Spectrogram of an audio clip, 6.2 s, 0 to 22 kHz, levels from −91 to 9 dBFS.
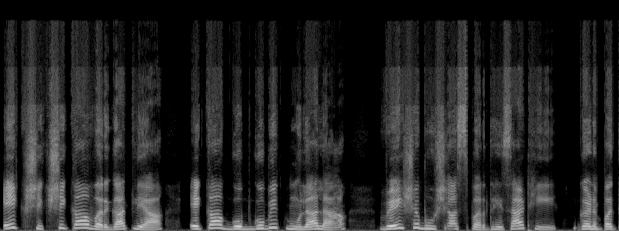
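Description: At 3.30 s a sound is briefly held for 20 ms with a faint buzz or dip, a short stall from a late packet: the jitter buffer ran dry and the receiver stretched the last sound until the packet arrived, adding 20 ms of delay without losing anything. Straight after, from 3.34 to 3.38 s, and again at 4.45 to 4.49 s and 5.75 to 5.79 s, come brief smears or wobbles where 20 ms of audio went missing. These are short concealed packet losses: the decoder filled each gap by extending the preceding sound, then blended back into the real signal.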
